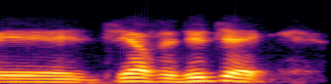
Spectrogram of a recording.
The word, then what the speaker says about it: Jerzy Dudek: Well, I read an article the day for Jerzy Dudek.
